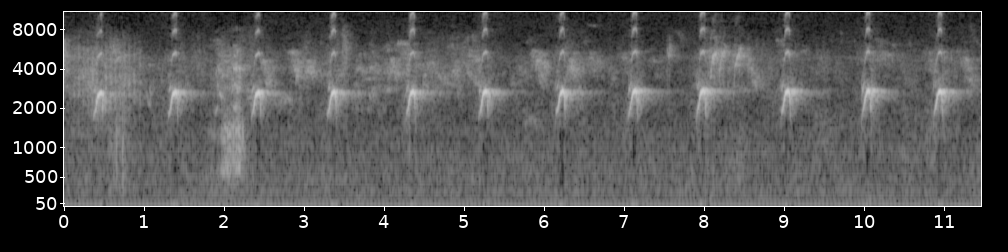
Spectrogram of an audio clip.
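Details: Steady run of about a dozen clipped, rising whistled notes from a squirrel cuckoo, spaced roughly a second apart, over a soft wash of high bird chatter.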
